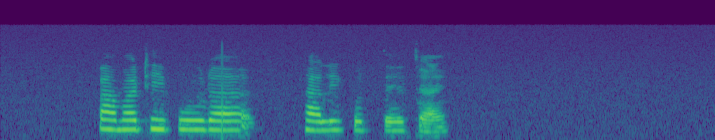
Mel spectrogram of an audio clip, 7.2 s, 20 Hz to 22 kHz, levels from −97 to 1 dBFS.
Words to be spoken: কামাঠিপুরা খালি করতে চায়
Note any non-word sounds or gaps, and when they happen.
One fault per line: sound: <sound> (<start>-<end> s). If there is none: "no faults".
no faults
